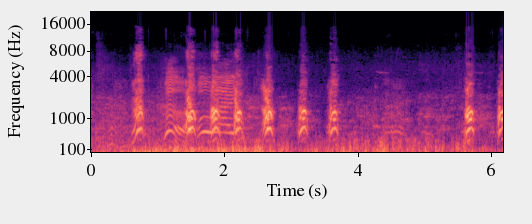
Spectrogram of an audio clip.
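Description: A dog barking in a quick run of short, high barks through the first few seconds, then a pause and one more bark near the end.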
